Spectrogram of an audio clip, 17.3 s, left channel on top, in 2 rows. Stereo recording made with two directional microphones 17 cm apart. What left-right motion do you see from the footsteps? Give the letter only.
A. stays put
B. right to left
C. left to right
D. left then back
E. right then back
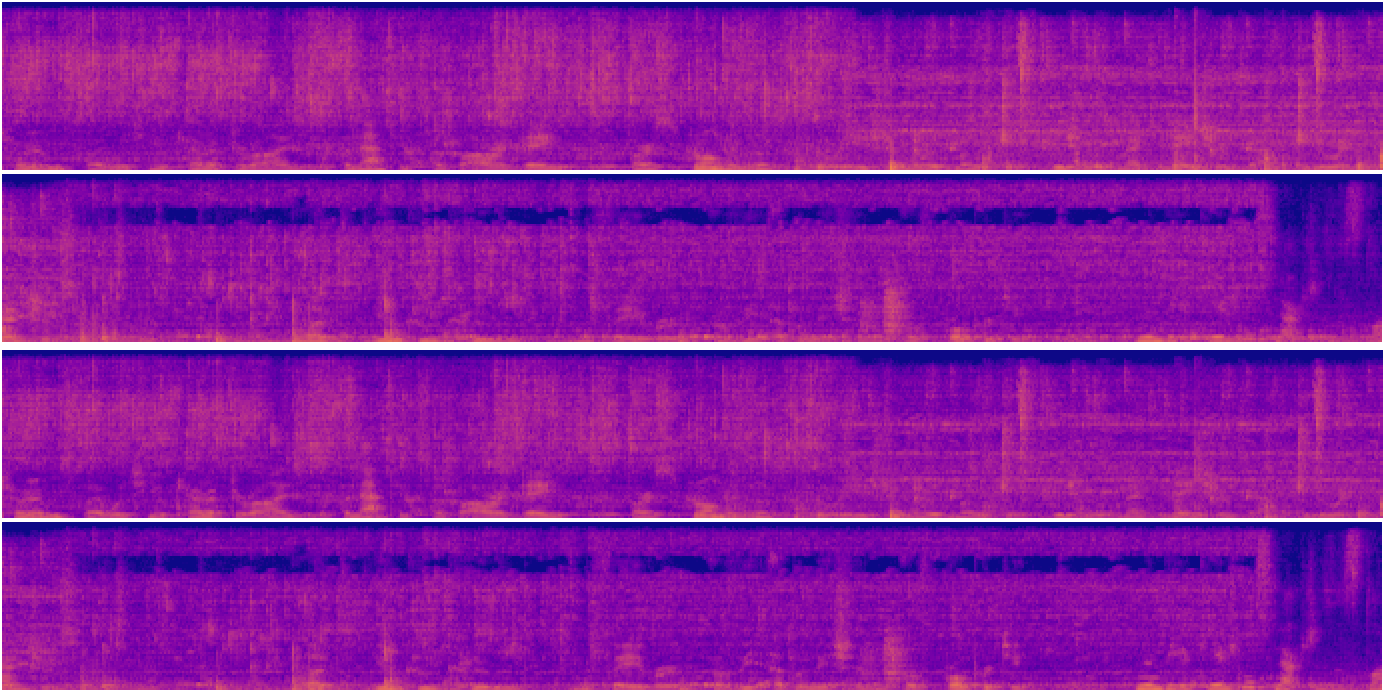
D.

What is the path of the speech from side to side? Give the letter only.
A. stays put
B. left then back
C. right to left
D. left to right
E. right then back
B.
